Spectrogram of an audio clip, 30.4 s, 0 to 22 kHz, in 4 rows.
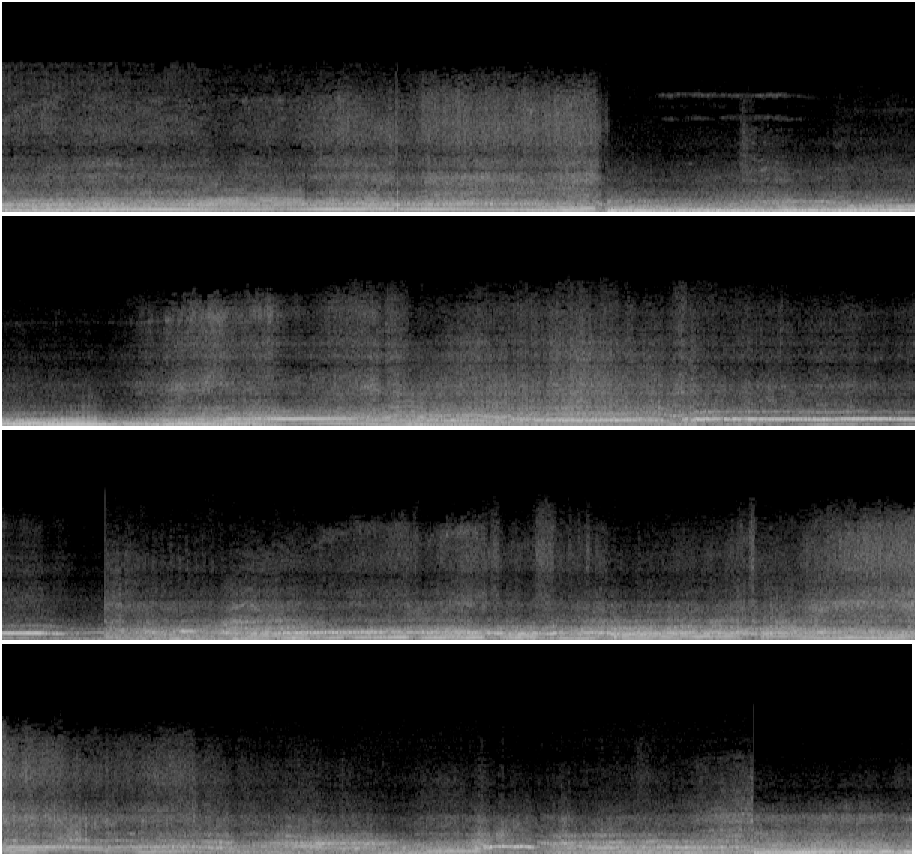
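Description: BMW E36 drift car with a turbocharged Toyota 1JZ inline-six, revving up and down over and over as it slides through corners, with tyres squealing. The sound breaks and restarts about five seconds in and again near sixteen seconds, as separate passes follow one another.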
